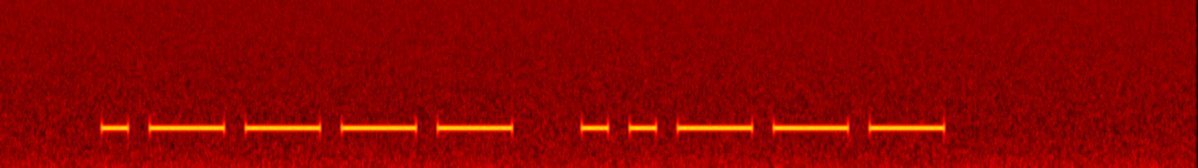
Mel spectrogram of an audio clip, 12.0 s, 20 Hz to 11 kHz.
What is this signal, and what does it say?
Morse code, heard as a keyed tone, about 5 wpm, 820 Hz. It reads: 12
